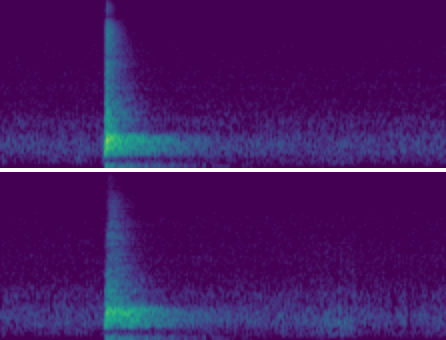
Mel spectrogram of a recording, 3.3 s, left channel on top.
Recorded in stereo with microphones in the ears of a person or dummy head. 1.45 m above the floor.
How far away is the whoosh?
About 0.8 m.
